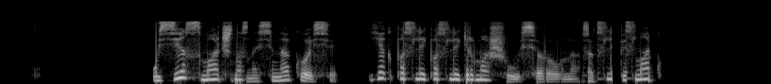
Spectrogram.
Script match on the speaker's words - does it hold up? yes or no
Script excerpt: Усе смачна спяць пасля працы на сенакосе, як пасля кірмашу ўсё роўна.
no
